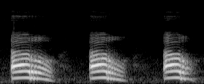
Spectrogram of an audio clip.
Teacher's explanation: بيرتعد طرف اللسان عند النطق بالحرف وهو الراء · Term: التكرير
